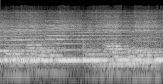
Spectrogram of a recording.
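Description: Music of sustained, overlapping sung notes forming a choir-like drone, with the pitches shifting about every second.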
